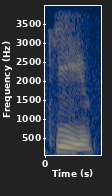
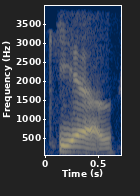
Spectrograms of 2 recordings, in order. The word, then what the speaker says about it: Kyiv: And also want to point out that for our American listeners, there's Kyiv and then there's Kiev. And Kiev is the Russian pronunciation. Kyiv is the Ukrainian capital. So don't call Kyiv Kiev. That is not how it is said.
